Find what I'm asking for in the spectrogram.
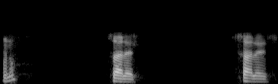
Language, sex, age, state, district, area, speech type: Marathi, male, 30-45, Maharashtra, Yavatmal, urban, conversation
